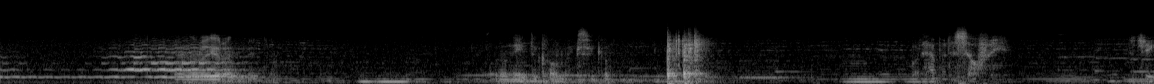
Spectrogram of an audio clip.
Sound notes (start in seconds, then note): 1.9 speaking foreign language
